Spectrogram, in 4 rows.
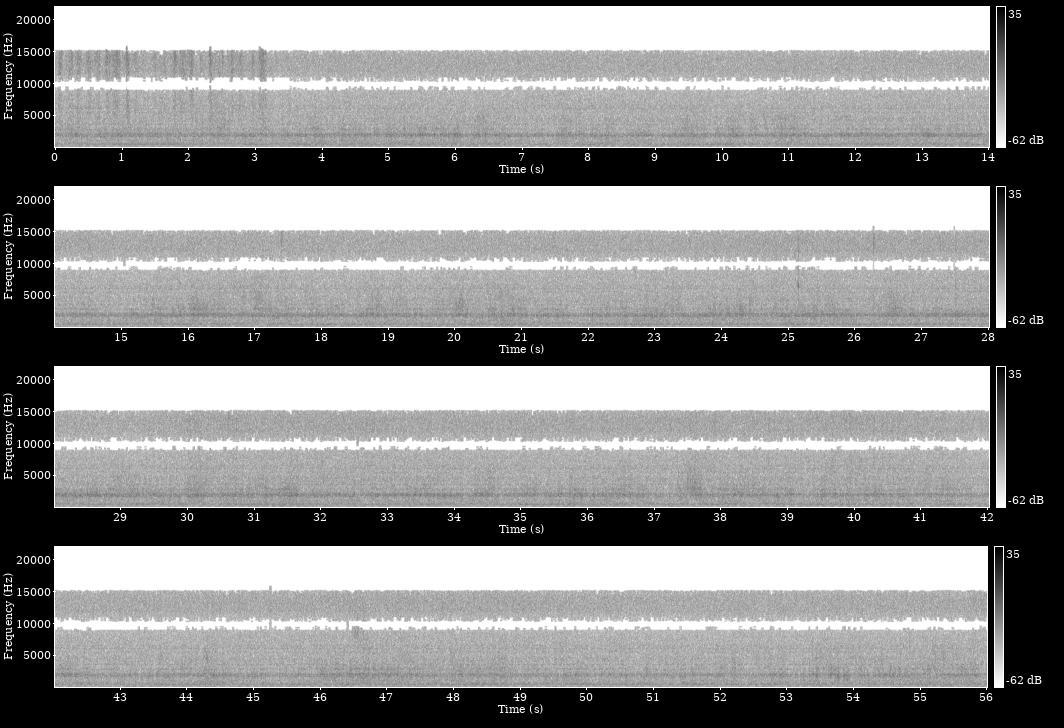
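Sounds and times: soft handling ticks: 0.0s - 3.3s
mechanical hum: 0.0s - 56.0s.

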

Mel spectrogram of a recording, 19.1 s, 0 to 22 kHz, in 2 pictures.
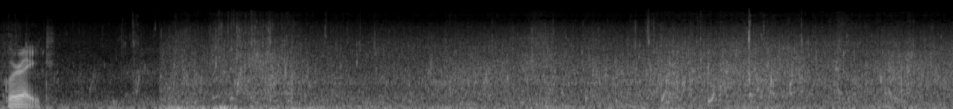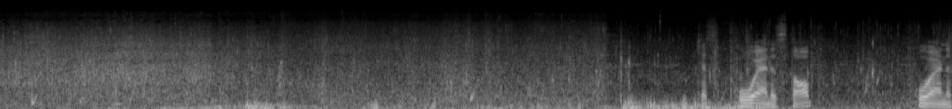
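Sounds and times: waves lapping on sandy shore: 1.1s - 15.9s.

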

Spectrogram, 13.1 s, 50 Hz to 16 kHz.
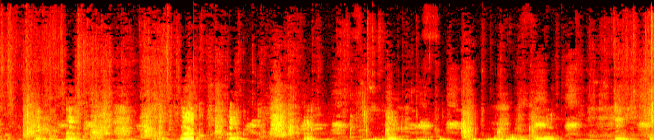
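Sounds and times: pigs grunting: 0.4s - 13.0s.

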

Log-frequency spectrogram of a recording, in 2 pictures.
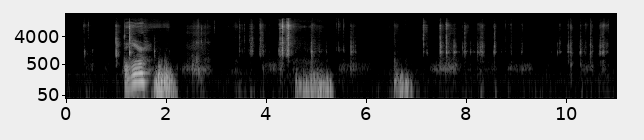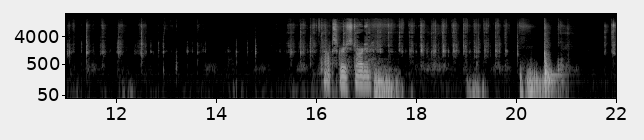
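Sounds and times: holster and screws clicking: 3.4s - 5.8s, 7.2s - 9.2s, 9.8s - 20.1s, 21.8s - 22.0s.

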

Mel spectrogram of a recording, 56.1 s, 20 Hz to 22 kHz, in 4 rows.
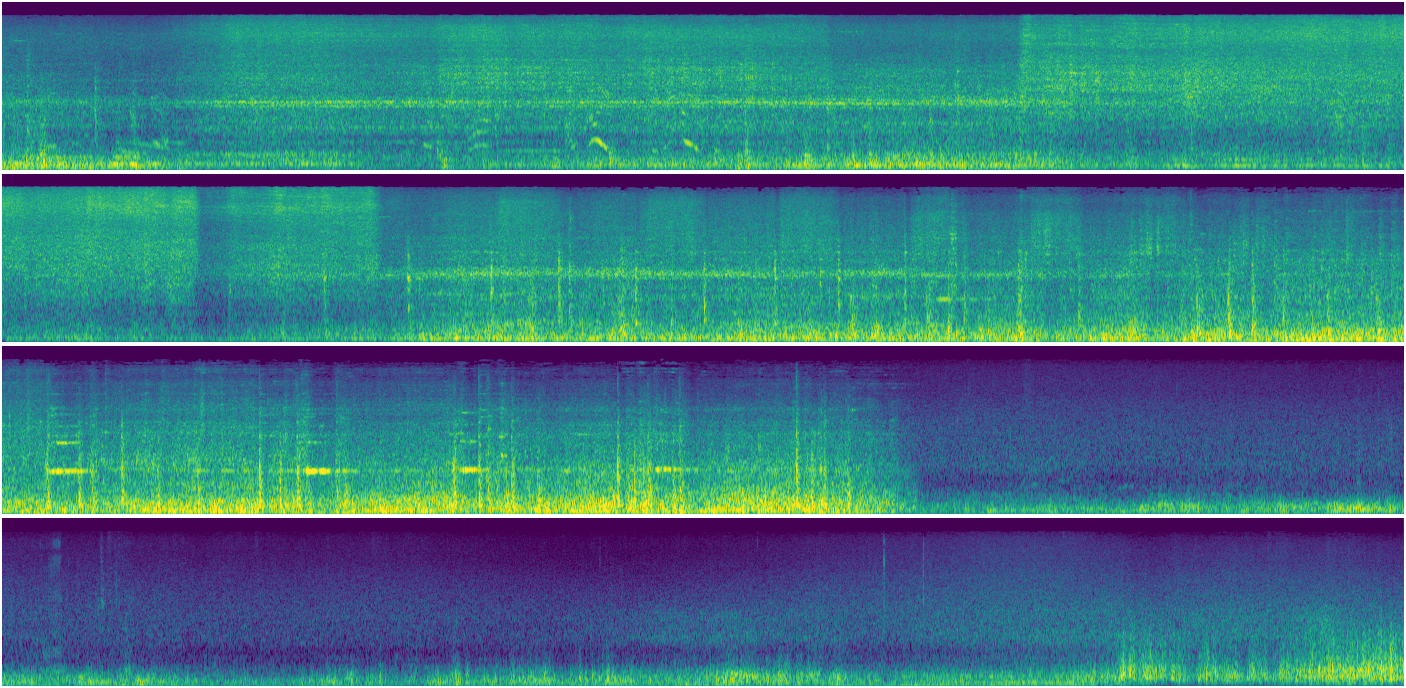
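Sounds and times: steam hissing: 0.0s - 32.6s
wheels clicking over rail joints: 18.0s - 37.1s
wheel squeals: 28.5s - 29.2s, 30.9s - 31.6s, 32.5s - 35.5s.

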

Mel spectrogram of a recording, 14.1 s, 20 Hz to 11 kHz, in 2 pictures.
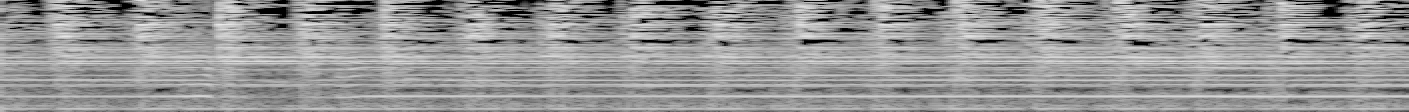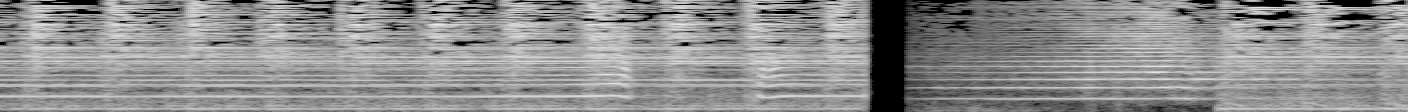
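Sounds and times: temple bells ringing rapidly: 0.0s - 11.4s, 13.1s - 14.0s
long held note: 0.0s - 13.7s.

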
